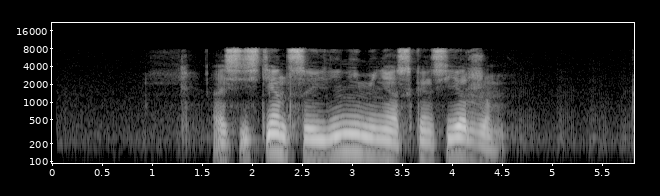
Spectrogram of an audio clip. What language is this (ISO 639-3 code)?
rus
